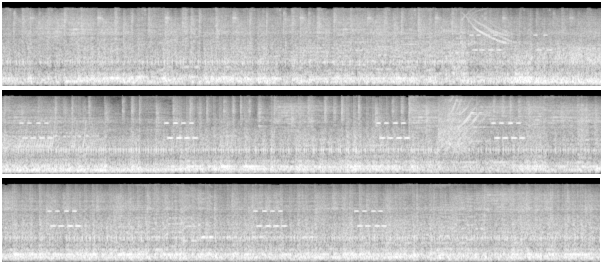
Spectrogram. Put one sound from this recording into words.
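Upbeat electronic game music plays steadily.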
